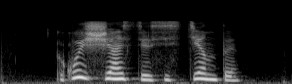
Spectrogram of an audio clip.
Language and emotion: Russian, angry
